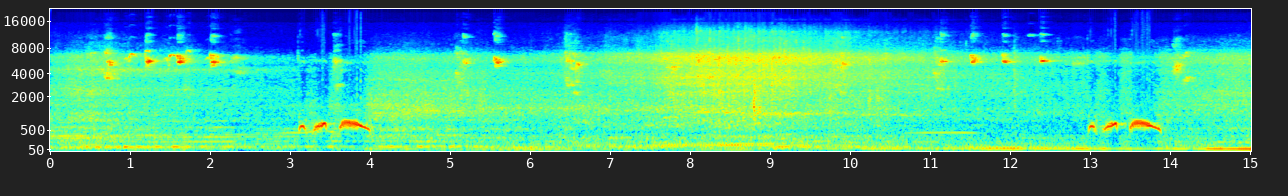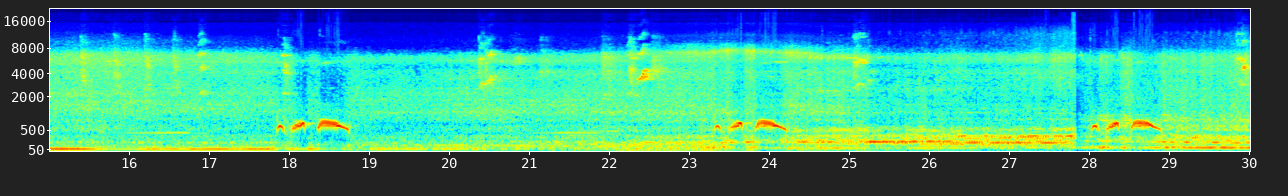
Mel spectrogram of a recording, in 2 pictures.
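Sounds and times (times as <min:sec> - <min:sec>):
dove cooing: 0:02.9 - 0:04.4, 0:13.0 - 0:14.2, 0:17.8 - 0:18.9, 0:23.3 - 0:24.6, 0:27.9 - 0:29.1.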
